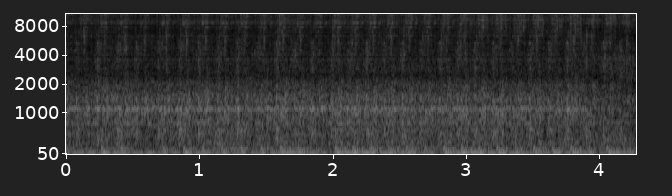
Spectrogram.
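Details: Bajaj-style Discover 125 single-cylinder motorcycle after tappet (valve) clearance adjustment, done to fix engine noise and cold-start trouble: even, steady idle with a light, regular top-end tick and no irregular knock; normal idle.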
